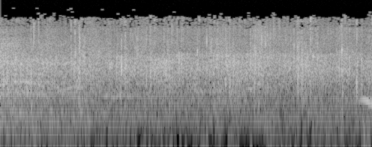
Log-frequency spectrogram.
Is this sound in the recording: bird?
no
